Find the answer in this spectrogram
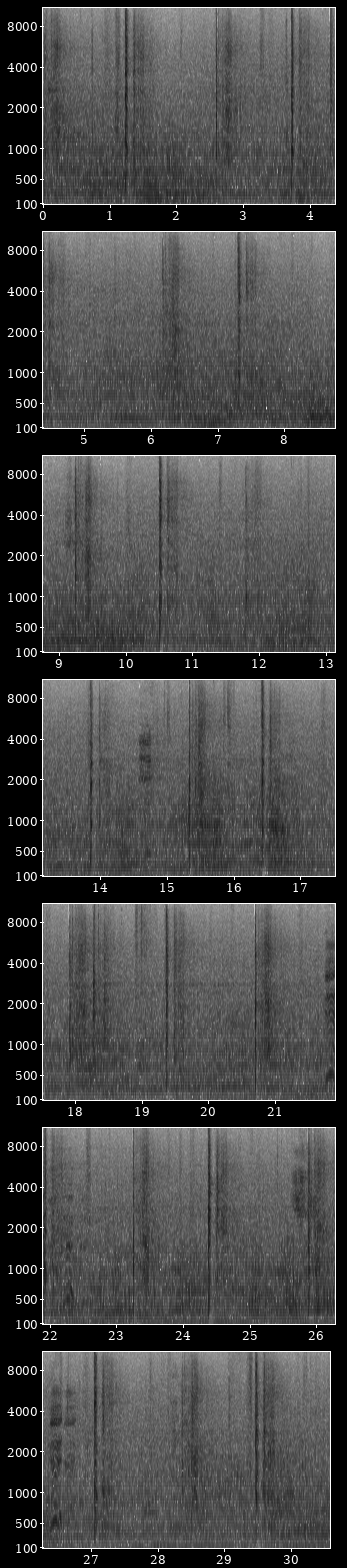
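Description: Tennis ball being struck by racquets in a groundstroke rally inside an inflated tennis dome: sharp hits and bounces about a second apart, over a steady low hum.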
